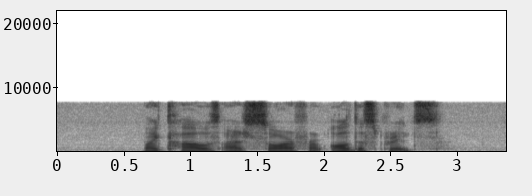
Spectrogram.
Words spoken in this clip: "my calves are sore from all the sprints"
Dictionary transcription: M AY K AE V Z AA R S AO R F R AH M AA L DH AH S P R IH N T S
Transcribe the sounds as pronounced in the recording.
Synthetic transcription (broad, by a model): M AY K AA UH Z AA R S AO R F R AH M AA L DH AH S P R IH N T S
